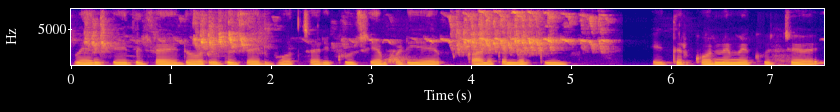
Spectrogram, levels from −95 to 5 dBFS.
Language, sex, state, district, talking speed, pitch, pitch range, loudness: Hindi, female, Rajasthan, Bikaner, 150 wpm, 205 Hz, 200-210 Hz, -17 LUFS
